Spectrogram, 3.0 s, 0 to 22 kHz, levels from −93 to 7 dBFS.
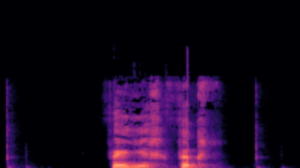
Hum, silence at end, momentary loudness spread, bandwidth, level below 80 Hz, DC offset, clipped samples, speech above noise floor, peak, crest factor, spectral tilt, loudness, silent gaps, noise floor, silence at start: none; 0.95 s; 13 LU; 12.5 kHz; -56 dBFS; under 0.1%; under 0.1%; over 71 dB; -2 dBFS; 20 dB; -5.5 dB/octave; -19 LUFS; none; under -90 dBFS; 1.1 s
